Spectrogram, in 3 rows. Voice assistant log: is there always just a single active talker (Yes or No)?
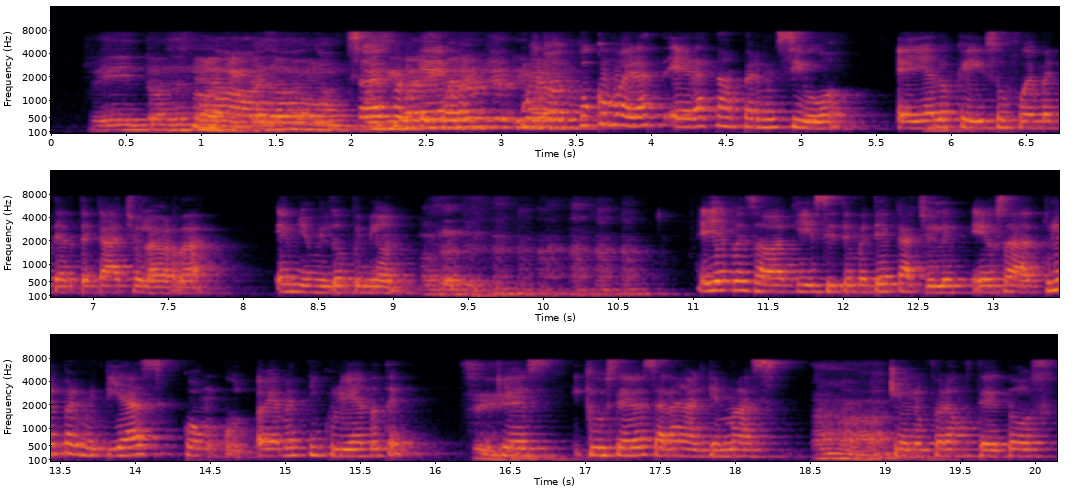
No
